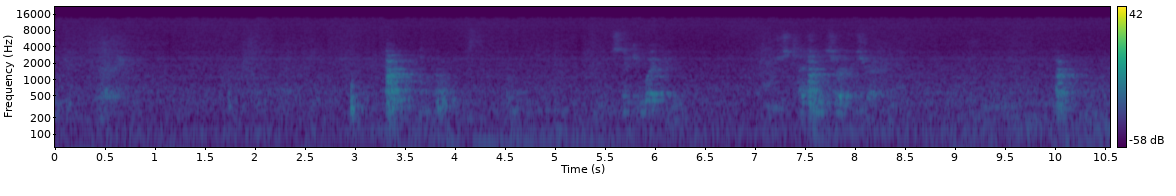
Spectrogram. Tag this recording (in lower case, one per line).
speech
